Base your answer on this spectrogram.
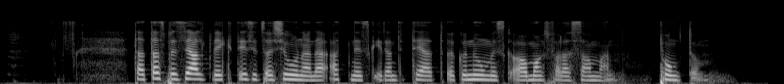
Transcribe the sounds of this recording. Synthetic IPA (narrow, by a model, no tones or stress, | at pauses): d̪̥ɛt̪ːəæːspɛsɪɛlt̪ʋɪkt̪ɪəsɪt̪ʉɑʃuːnəɖ̪æːʁʔɛt̪nɪskɪd̪ɛnt̪ɪ̥t̪ʰeːt̪ʰoːœkʊnuːmɪskɑ̰ːʋmɑkt̪fɑ̰lːəsɑmə̰n | pʰʊŋk̚t̪ʊm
